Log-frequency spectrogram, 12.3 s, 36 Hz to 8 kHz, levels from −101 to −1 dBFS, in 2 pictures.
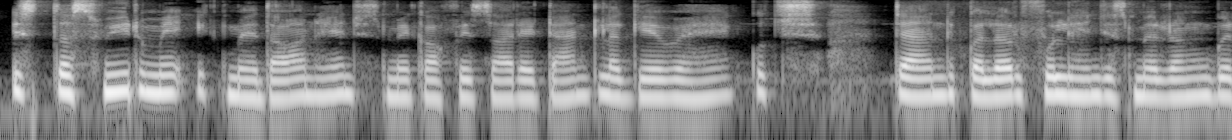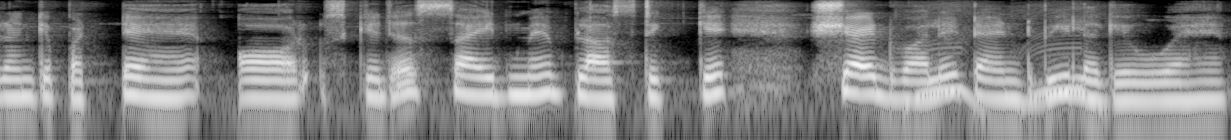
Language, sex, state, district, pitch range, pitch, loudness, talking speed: Hindi, female, Jharkhand, Jamtara, 180-210 Hz, 195 Hz, -17 LUFS, 165 wpm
